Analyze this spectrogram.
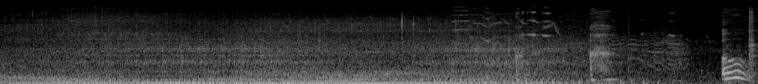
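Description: A scooter engine hums and pulls away.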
